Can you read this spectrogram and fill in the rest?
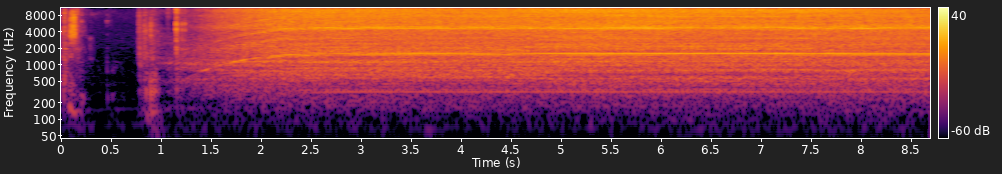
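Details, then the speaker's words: GX SC2/3 high-pressure compressor pump (about 100 to 300 bar in 5–6 minutes), plugged in and started: the fan spins up within a second to a steady whirring hum with an even high whine, no rattle or grinding. Cooling fan running normally. "I'll plug it in. It'll start up straight away. The fan will come on."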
